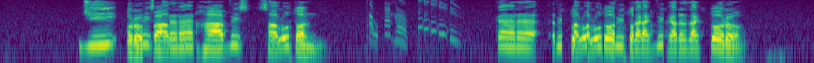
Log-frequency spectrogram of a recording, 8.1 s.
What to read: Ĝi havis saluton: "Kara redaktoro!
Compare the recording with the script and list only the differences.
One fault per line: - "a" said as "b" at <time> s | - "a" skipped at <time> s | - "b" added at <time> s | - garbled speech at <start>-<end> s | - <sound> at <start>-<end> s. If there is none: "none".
- garbled speech at 1.3-2.0 s
- chirp at 3.6-4.7 s
- garbled speech at 5.6-6.8 s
